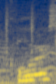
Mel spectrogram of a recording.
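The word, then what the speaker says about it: Korres: is just some course i can't decide to pronounce it chorus k-o-r-r-e-s pure greek i love hand cream sea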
